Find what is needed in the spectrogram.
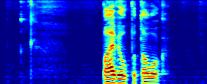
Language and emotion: Russian, neutral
